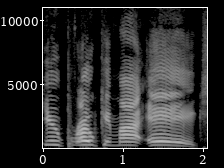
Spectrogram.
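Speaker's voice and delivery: put-on loud, high, hollered Southern accent. Acting out a line from a Thomas episode: Southern accent. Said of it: "we make good Southern accents".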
